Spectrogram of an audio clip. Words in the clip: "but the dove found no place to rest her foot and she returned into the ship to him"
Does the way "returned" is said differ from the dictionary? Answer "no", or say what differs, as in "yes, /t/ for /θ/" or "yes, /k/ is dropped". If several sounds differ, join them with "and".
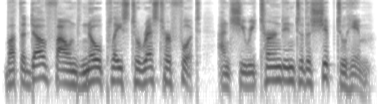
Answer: no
